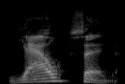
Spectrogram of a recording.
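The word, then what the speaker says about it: Yeosang: How do you pronounce that member's name? Yao Sang.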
